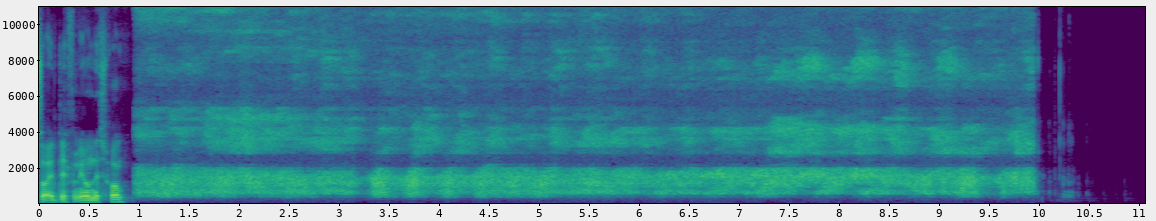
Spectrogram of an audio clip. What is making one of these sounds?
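An airbrush hisses steadily as it sprays.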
